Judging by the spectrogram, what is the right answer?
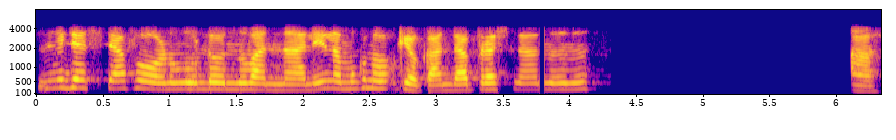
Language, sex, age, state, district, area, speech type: Malayalam, female, 30-45, Kerala, Kasaragod, rural, conversation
